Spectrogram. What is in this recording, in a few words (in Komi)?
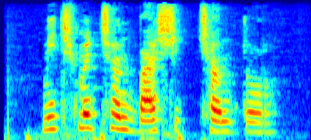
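"мичмӧдчан-баситчантор", Komi, female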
